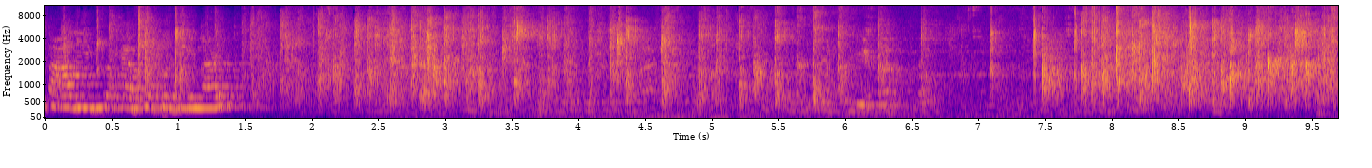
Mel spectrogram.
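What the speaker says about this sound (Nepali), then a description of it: "हाम्रो तर्फबाट विशेष सम्मान अनि विशेष ताली प्रकाश सपुतज्यूलाई।" An audience claps for an honoured singer, with scattered and uneven hand claps, while voices, including a child's, carry on over them throughout.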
